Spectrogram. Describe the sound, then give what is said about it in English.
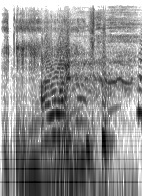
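A voice imitates a fart with a buzzing, sputtering lip trill that wavers in pitch for over a second, followed by a couple of short, breathy vocal bursts. “You know, when you're like in a public restroom and somebody, you know, is trying so hard to suppress it and then they fart and then I'm like.”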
